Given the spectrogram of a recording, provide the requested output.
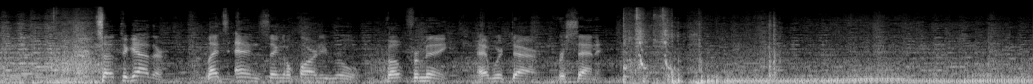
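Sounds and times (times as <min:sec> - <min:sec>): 
speech: 0:01.0 - 0:06.8
motorcycle engine rumbling as it rides off: 0:05.4 - 0:10.3.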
